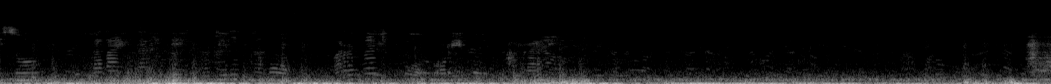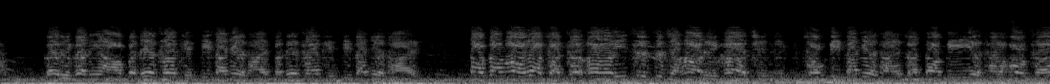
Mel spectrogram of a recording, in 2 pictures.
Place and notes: Ji'an Township, Hualien County - After the accident
Taroko Express, Interior of the train, to Hualien Station, Binaural recordings, Zoom H4n+ Soundman OKM II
